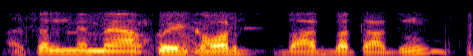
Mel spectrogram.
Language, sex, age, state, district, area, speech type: Urdu, male, 18-30, Uttar Pradesh, Azamgarh, urban, conversation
